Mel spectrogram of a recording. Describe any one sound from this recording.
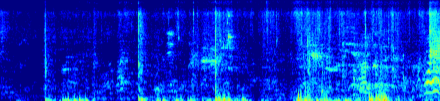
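A volleyball is struck with dull slaps.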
